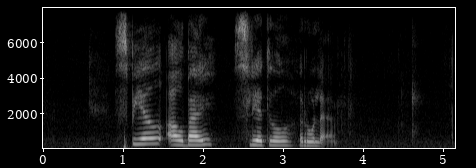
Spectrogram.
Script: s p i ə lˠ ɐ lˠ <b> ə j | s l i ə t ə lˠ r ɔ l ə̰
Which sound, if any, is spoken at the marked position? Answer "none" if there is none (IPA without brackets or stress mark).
b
